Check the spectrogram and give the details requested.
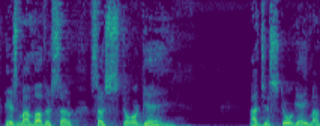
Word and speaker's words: storge: the little asterisk over the e but it's pronounced storge and this is affectionate love or a love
